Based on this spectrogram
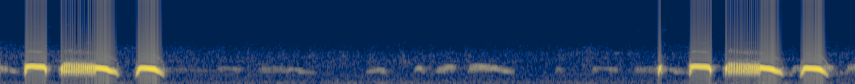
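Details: Spotted dove used as a fight-provoking lure gives a loud coo phrase twice. Each phrase is clipped notes framing a long burry coo. Quieter cooing from another dove fills the pause between them.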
